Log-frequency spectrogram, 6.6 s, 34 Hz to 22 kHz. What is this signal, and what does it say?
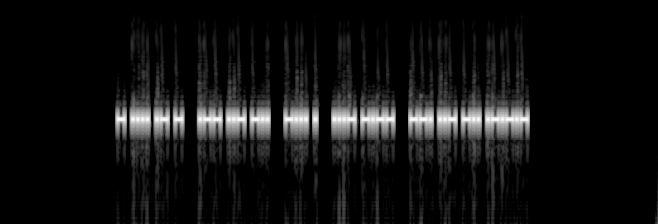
Morse code, heard as a keyed tone, about 46 wpm, 700 Hz. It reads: THAT WUD BE VY GUD.
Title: Sentences from Top 200 Words and Abbreviations 50wpm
